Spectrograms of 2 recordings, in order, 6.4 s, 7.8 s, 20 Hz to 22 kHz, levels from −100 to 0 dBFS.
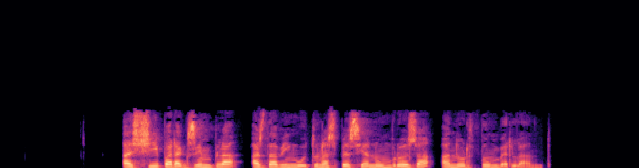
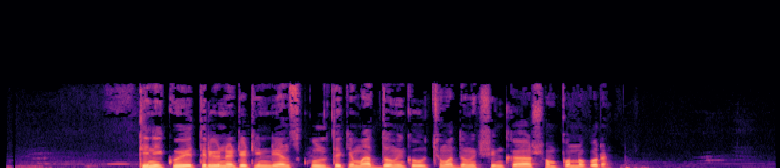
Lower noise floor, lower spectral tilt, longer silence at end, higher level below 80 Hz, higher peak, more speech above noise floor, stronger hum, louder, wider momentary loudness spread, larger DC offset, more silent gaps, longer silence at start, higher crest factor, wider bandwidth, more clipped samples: first, under -90 dBFS vs -69 dBFS; second, -3 dB/octave vs -7.5 dB/octave; second, 0.95 s vs 1.5 s; about the same, -66 dBFS vs -66 dBFS; about the same, -2 dBFS vs -2 dBFS; first, over 72 dB vs 50 dB; neither; about the same, -18 LUFS vs -20 LUFS; about the same, 8 LU vs 8 LU; neither; first, 2.44-2.51 s, 4.36-4.41 s vs none; second, 1.25 s vs 1.4 s; about the same, 18 dB vs 18 dB; second, 8 kHz vs 11.5 kHz; neither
